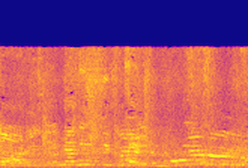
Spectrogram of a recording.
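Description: Several young children's voices chattering and calling out over one another while they play.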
